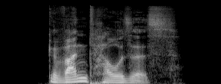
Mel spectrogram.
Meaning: genitive singular of Gewandhaus
- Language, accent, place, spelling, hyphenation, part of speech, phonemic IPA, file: German, Germany, Berlin, Gewandhauses, Ge‧wand‧hau‧ses, noun, /ɡəˈvantˌhaʊ̯zəs/, De-Gewandhauses.ogg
